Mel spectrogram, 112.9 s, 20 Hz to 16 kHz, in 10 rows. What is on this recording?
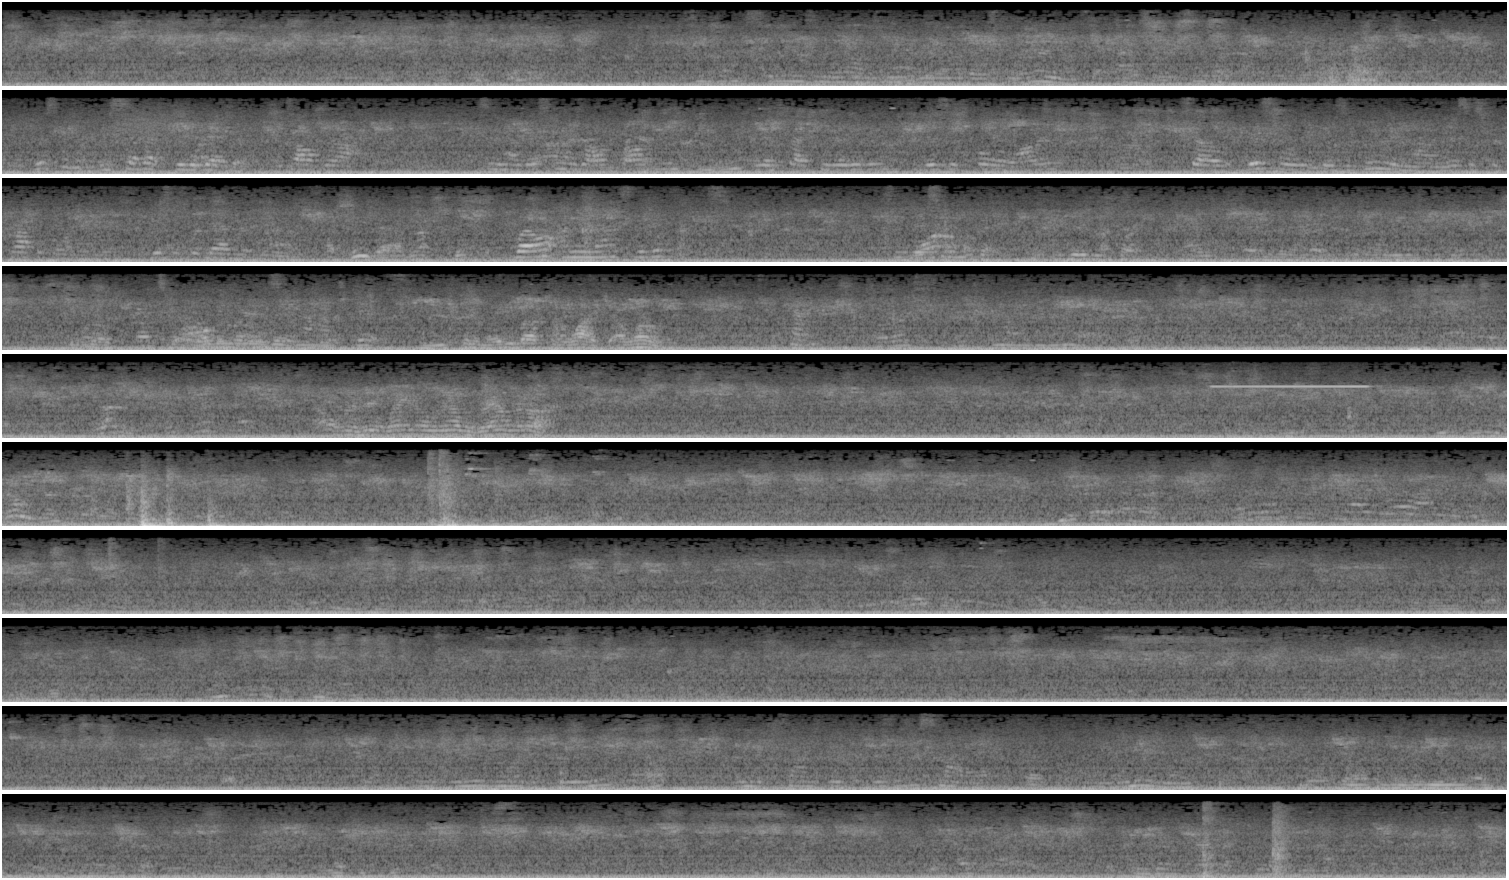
Pet Shop 2, Birds
Birds are kept behind a pane of glass directly in front of me. To my left, a couple discuss terrariums. Water runs nearby, and a door opens.
ambience, animals, birds, fish, pet, room, shop, tone, vents, walla, water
